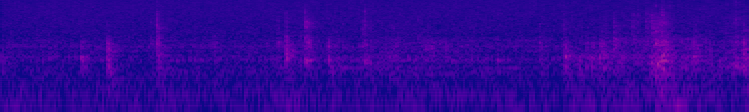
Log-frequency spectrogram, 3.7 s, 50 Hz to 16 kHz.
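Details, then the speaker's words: Magnavox MVR440MG-17 4-head mono VCR that eats tapes: it loads fine, then shuts down on play. Quiet irregular ticks and clicks as the mechanism hunts, not knowing its position. Mode select switch fault, needing cleaning. "let's hit play and see what happens nothing it shut down that's an indication of a mode select switch"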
